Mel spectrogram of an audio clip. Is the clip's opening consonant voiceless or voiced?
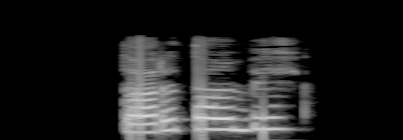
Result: voiceless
